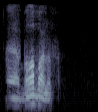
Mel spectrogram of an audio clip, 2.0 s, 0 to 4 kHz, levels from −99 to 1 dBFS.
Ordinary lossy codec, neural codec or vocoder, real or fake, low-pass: AAC, 16 kbps; none; real; 3.6 kHz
